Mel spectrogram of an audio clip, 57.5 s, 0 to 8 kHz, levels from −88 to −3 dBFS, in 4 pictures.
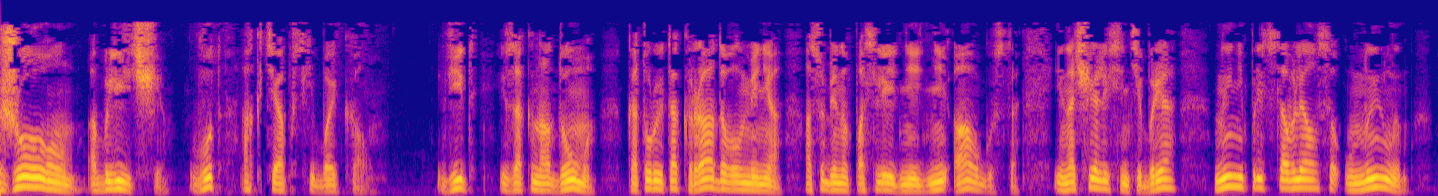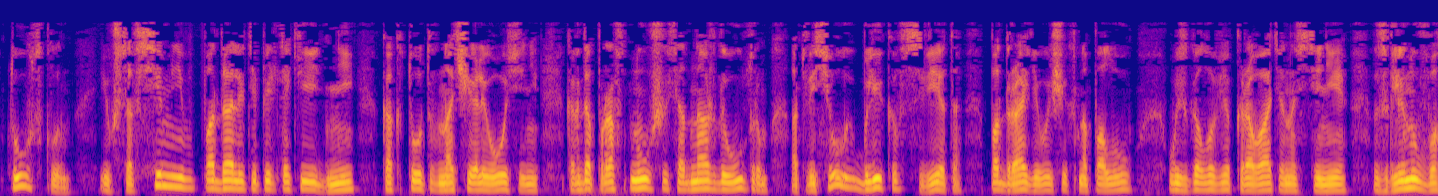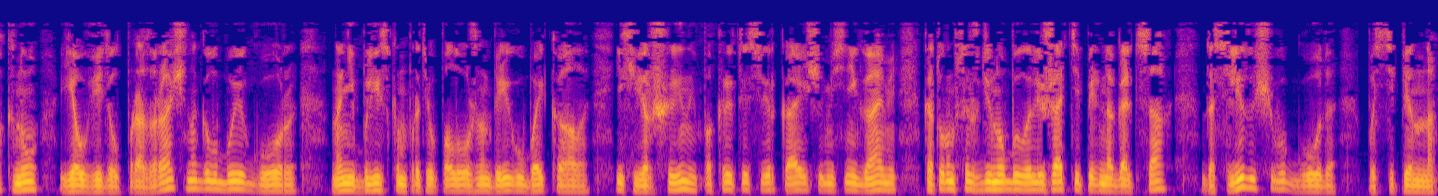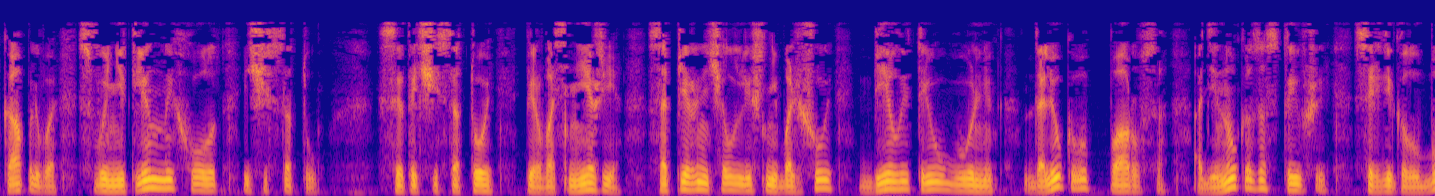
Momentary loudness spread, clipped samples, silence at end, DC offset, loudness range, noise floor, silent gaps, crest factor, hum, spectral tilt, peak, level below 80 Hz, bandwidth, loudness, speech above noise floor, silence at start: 13 LU; under 0.1%; 0 s; under 0.1%; 5 LU; -65 dBFS; none; 16 dB; none; -11 dB/octave; -2 dBFS; -42 dBFS; 5.8 kHz; -18 LUFS; 47 dB; 0 s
